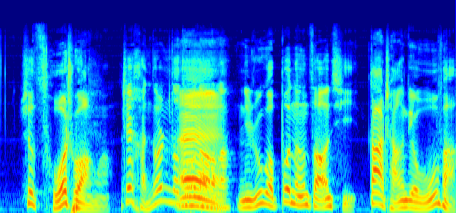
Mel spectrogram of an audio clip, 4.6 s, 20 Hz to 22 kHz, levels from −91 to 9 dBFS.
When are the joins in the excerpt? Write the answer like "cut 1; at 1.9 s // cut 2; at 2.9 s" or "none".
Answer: cut 1; at 1.2 s

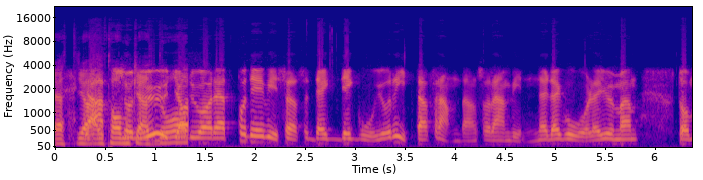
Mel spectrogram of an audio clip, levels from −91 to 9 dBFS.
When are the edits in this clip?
cut 1; at 1.3 s

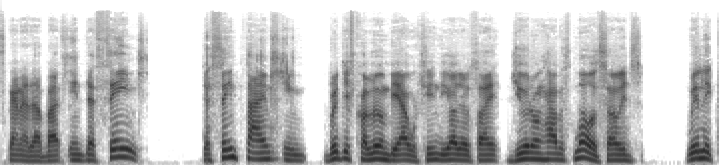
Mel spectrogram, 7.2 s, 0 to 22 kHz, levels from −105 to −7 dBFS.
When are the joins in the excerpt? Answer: none

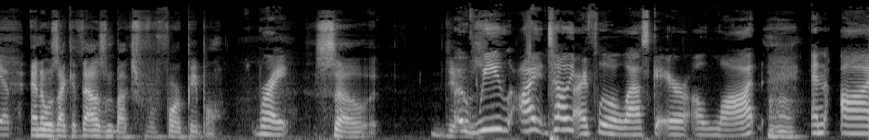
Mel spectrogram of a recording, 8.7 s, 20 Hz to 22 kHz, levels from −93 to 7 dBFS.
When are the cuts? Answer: cut 1; at 5.7 s

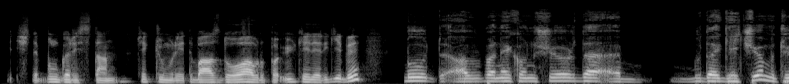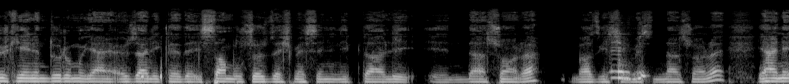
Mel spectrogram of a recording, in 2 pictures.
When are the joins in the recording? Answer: cut 1; at 4.0 s

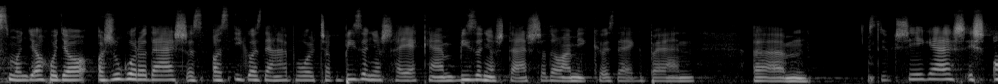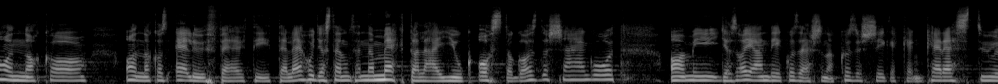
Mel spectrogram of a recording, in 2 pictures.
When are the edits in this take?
none

